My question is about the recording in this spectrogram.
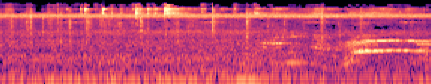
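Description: A beagle gives a short, high whine near the end, over a steady high-pitched drone.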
